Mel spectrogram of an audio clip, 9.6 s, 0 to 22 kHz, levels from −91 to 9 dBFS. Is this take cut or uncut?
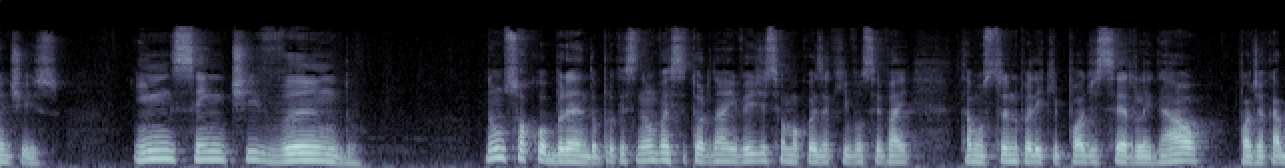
uncut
